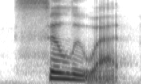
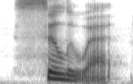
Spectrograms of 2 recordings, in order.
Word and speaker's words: silhouette: Silhouette. Correct pronunciation. Silhouette. Three syllables with the stress on the final syllable. The e at the end is pronounced.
